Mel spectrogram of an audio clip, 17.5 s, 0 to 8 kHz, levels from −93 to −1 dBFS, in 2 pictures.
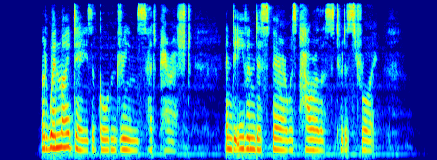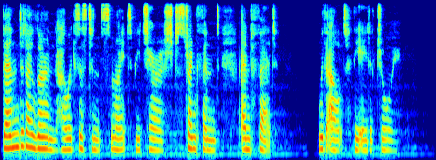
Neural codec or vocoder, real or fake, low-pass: codec, 16 kHz, 8 kbps, FreqCodec, larger model; fake; 7.2 kHz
